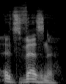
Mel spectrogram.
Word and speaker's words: Vezina: By the way, we got corrected on the pronunciation of the Vezina Trophy. It's Vezina. Vezina. Sorry. Vezina Trophy. I apologize to the longtime hockey fans here. That was my bad. It's Vezina.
